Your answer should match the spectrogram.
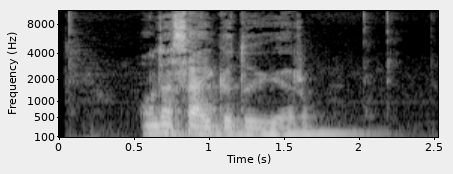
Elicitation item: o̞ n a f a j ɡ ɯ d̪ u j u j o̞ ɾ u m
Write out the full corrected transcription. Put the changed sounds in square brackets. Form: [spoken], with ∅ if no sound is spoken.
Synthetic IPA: o̞ n a [s] a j ɡ ɯ d̪ u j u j o̞ ɾ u m

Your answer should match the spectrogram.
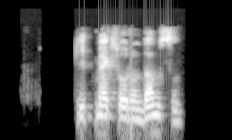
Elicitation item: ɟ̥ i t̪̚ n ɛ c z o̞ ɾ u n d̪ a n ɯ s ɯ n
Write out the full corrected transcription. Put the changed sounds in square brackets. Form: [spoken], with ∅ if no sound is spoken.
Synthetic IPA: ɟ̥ i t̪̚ [m] ɛ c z o̞ ɾ u n d̪ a [m] ɯ s ɯ n

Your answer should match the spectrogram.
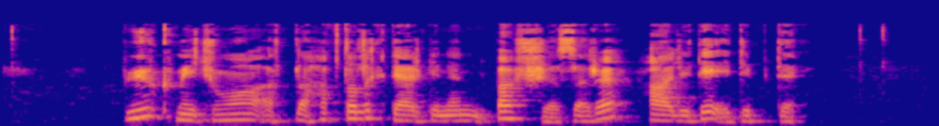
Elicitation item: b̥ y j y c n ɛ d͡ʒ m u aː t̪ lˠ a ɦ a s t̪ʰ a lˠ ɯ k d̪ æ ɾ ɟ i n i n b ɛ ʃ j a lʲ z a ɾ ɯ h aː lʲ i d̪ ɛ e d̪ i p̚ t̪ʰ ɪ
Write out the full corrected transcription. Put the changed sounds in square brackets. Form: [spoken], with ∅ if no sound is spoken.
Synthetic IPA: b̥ y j y c [m] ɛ d͡ʒ m u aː t̪ lˠ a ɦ a [f] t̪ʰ a lˠ ɯ k d̪ æ ɾ ɟ i n i n b [a] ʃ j a [∅] z a ɾ ɯ h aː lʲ i d̪ ɛ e d̪ i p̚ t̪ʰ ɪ

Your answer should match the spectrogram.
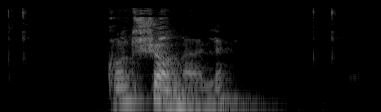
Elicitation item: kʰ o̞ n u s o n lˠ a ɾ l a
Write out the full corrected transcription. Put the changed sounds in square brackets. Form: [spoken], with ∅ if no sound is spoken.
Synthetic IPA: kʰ o̞ n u [ʃ] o n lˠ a ɾ l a

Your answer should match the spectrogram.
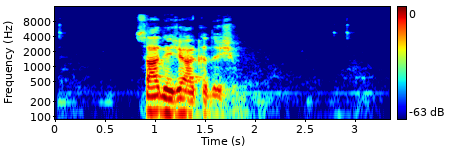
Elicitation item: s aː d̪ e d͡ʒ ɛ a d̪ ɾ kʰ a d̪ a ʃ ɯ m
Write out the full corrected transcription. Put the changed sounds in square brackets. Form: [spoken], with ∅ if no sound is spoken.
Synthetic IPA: s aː d̪ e d͡ʒ ɛ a [∅] ɾ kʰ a d̪ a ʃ ɯ m

